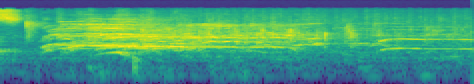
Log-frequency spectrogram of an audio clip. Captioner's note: cheering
